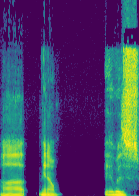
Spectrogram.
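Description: A man with a New York accent, fairly low in pitch, with a dark, mellow tone and a dry, close sound with no echo. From Brooklyn, New York City. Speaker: political commentator guest. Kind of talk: casual interview. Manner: halting, many fillers and repeats.

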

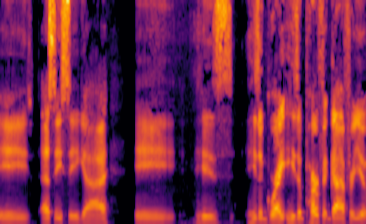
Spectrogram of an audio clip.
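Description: Recorded very cleanly against a silent background, a man speaks at a very slow pace with a medium pitch and ordinary pitch variation. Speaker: guest sports commentator. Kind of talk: casual sports talk.

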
